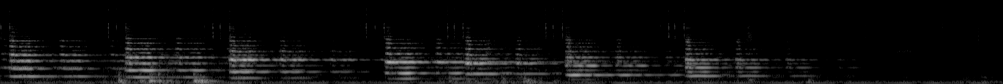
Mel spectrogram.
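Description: A sampled strings instrument in a DAW sounding single notes one after another as each is entered in the piano roll, about one a second and mostly stepping down in pitch, with faint mouse clicks. The notes stop about eight seconds in.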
